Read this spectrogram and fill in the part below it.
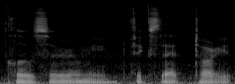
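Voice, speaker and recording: A man with a very low, gravelly voice talks slowly through trading charts. He sounds hoarse and pauses often to think aloud. Faint background noise sits under the recording. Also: completely flat delivery, a little mellow. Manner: slow, thinking aloud with many ums. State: hoarse, clearing his throat. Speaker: market analyst. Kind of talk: screen-share chart walkthrough.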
